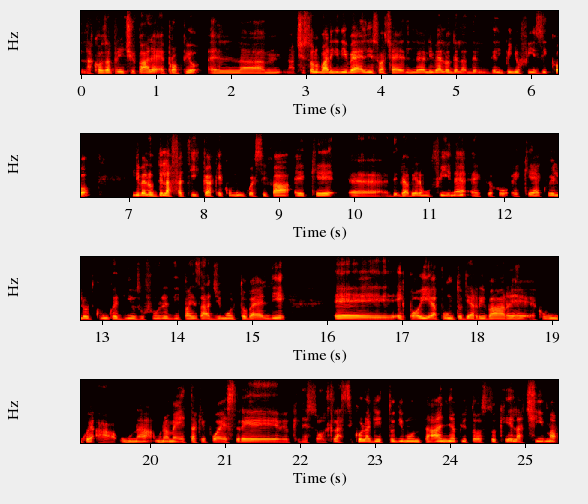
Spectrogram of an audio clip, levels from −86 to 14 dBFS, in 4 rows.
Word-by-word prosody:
la 340 - -8
cosa 170 -1 +4
principale 180 0 +2
è - - -3
proprio 155 +3 0
è 145 - -6
la, 140 -1 -2
mhmm, 130 +2 -7
no - - -18
ci 215 - -7
sono 180 - +2
vari 155 0 +5
livelli, 150 -1 +6
insomma, 150 0 0
c'è 140 - -1
il 140 +2 -2 0.2
livello 160 +3 +2
della 150 - -3
del 70 - -10
dell'impegno 145 - -2
fisico, 150 +5 0 0.5
i - - -9
livello 165 +2 +6
della 160 -1 +7
fatica, 165 +2 +2
che 160 - -4
comunque 155 -1 -5
si - - -9
fa 150 -1 +6
e 155 -1 -2
che, 155 -1 +2
ehm, 135 -2 -2
deve 140 - 0
avere 155 -1 +3
un 140 -1 -7
fine, 300 - -1
eccheco 475 -1 -8
e - - -13
che 140 0 0
è 145 - -3
quello 155 0 -1
t - - -23
comunque 155 0 -3
di 140 +1 -5
usufruire 145 +1 -7
di 135 0 -12
paesaggi 140 0 -2
molto 145 -1 -2
belli, 135 +6 0 0.6
ehm, 130 -3 +3
e 170 - -1
poi 145 -1 +3
e - - +4
appunto 145 0 -1
di 145 - 0
arrivare, 145 -1 0
comunque, 150 -1 -2
a - - -7
una 145 -3 -4
una 160 -2 -3
meta 135 -4 -3
che - - -9
può - - -1
essere, 130 -1 -1
che - - -22
ne - - -15
so, - - -11
il - - -18
classico - - -1
laghetto 140 +2 -1
di 150 0 -1
montagna, 155 0 +3
piuttosto 135 +2 -5
che 145 +1 -3
la 150 - +1
cima, 285 -1 -2
145 Hz, 180 wpm, -30 LUFS, 140-155 Hz, 0.6 s, della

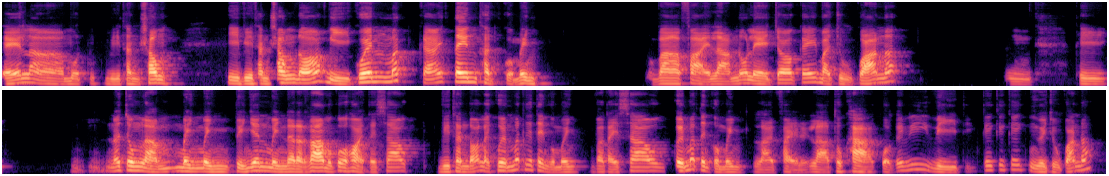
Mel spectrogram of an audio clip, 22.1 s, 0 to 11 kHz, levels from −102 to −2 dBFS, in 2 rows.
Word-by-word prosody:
tế - - +4
là 115 -10 -2
một, 100 0 -6
ừm, 115 - -18
vị 100 -1 -6
thần 105 -4 -3
sông, 140 +5 +5 0.6
thì 120 -2 -1
vị 115 +1 +1
thần 115 -2 -2
sông 150 +2 +3
đó 145 +7 +6
bị 110 -7 -1
quên 180 +2 +7
mất 225 +2 +1 0.2
cái 145 +5 0
tên 180 -1 +9
thật - - +1
của - - -5
mình, 120 -3 +1 1.2
và 110 -1 +2
phải 90 - 0
làm 105 +1 -2
nô 130 +1 +1
lệ 110 -5 +1
cho 135 0 +3
cái 165 +5 -1
bà 160 - -1
chủ 95 -6 -8
quán - - +3
á. - - 0 1.1
Ừm, 100 -3 -13 0.5
thì, 105 -1 -5 0.7
ưm, - - -24
ưm, - - -18
nói 155 - +1
chung 160 -2 +5
là 110 - +4
mình 125 +2 -1
mình 110 -2 0
tự - - 0
nhiên 150 +4 +1
mình 110 -2 +1
đã 115 - +3
đặt 110 - +3
ra 140 -1 +9
một 115 - -2
câu - - +1
hỏi: - - +1
"Tại - - -4
sao 140 +5 -4 0.3
vị 110 0 -4
thần 105 - -2
đó 115 - 0
lại - - -4
quên 155 -1 +2
mất 195 - -2
cái 185 - -6
tên - - -2
của 100 - -7
mình? 100 +1 -5
Và 110 - -7
tại 100 -1 -4
sao 145 +7 -3
quên 155 - +5
mất - - +1
tên 165 - +1
của - - -3
mình 100 -1 -6
lại - - -8
phải 90 - -5
là 95 +1 -5
thuộc - - -7
hạ - - +2
của - - -4
cái 155 - -6
ví 190 +2 -11
vị 100 -3 -5 0.3
cái 170 0 -7
cái 185 - -12
cái 185 0 -10
người 115 -6 -4
chủ 100 - -8
quán - - -3
đó?" - - -4
115 Hz, 230 wpm, -22 LUFS, 105-150 Hz, 1.2 s, tên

